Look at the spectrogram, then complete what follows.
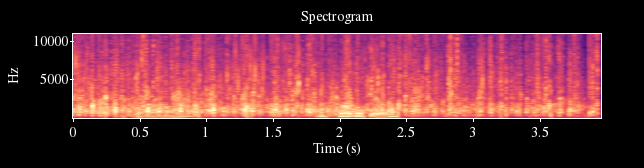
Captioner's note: audience applauding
